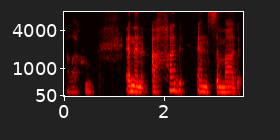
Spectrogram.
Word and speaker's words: Allahu: Every time we say the name Allah as God, the who is at the end, whether we enunciate it or not, but it's inferred all the time. Here we actually pronounce it Allahu.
